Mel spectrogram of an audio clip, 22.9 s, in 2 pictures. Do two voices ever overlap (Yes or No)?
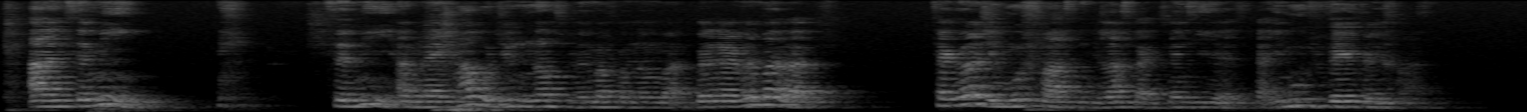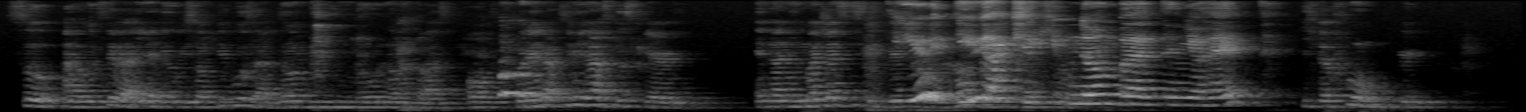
Yes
